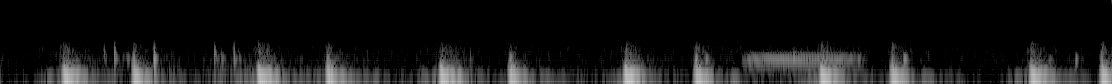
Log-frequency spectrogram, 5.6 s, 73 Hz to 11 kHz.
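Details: Male heartbeat, full heart auscultation with stethoscope, recorded partly sitting at a desk and partly lying in bed; low paired lub-dub thumps repeating steadily at about 60 beats per minute; normal heart sounds.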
